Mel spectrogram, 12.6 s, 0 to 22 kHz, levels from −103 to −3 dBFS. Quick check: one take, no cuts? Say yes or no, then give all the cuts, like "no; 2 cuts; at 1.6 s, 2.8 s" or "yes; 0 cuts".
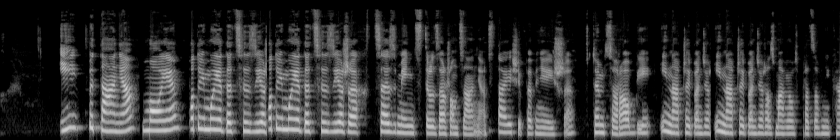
no; 6 cuts; at 1.3 s, 2.1 s, 4.0 s, 7.3 s, 8.7 s, 10.6 s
